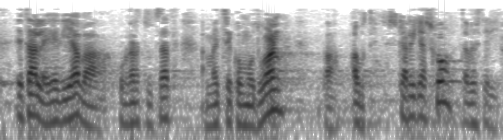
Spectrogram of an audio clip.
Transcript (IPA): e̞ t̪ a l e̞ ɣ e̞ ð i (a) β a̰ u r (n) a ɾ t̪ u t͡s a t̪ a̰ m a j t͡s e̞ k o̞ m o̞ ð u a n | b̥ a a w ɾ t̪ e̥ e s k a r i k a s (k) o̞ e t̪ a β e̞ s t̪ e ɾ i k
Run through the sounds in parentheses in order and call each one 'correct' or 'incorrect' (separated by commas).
correct, correct, correct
